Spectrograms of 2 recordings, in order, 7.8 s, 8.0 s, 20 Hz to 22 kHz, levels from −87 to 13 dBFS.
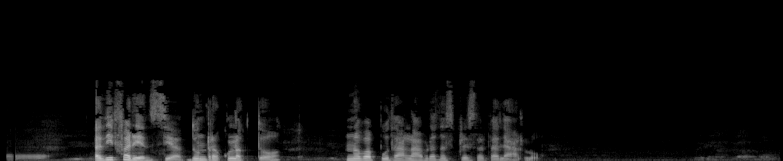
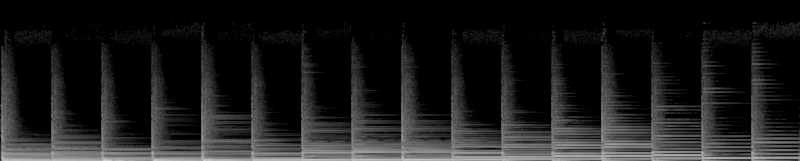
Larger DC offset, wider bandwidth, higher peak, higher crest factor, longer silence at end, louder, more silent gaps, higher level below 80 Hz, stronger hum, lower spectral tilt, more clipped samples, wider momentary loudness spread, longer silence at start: neither; about the same, 11.5 kHz vs 12.5 kHz; about the same, -2 dBFS vs -2 dBFS; first, 26 dB vs 16 dB; first, 2.5 s vs 0 s; second, -24 LUFS vs -19 LUFS; neither; second, -76 dBFS vs -48 dBFS; neither; second, -5 dB/octave vs -7.5 dB/octave; neither; first, 24 LU vs 6 LU; about the same, 0.1 s vs 0 s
